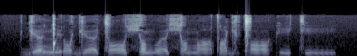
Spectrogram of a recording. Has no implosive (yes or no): yes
